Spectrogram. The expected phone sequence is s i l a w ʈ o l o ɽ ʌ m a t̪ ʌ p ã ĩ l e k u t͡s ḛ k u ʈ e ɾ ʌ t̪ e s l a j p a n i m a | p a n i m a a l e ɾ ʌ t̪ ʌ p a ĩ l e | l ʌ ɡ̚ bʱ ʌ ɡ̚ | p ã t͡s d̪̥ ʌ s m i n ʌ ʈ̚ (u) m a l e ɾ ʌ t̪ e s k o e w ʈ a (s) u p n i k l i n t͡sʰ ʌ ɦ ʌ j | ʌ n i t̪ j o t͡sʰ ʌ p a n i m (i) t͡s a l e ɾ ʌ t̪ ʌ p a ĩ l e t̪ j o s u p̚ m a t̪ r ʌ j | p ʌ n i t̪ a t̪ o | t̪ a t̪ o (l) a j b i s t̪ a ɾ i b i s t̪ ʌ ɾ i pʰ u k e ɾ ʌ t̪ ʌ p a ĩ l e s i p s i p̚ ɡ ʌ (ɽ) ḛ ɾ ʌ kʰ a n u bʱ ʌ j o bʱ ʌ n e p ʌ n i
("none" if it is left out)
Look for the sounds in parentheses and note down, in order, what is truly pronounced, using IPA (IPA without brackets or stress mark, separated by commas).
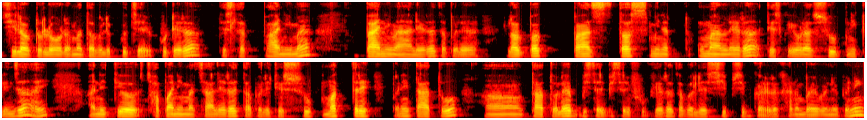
u, s, a, l, ɾ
